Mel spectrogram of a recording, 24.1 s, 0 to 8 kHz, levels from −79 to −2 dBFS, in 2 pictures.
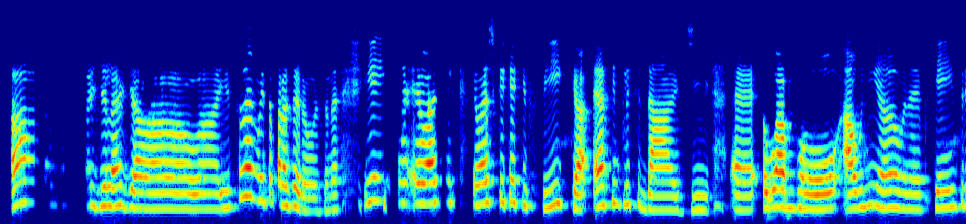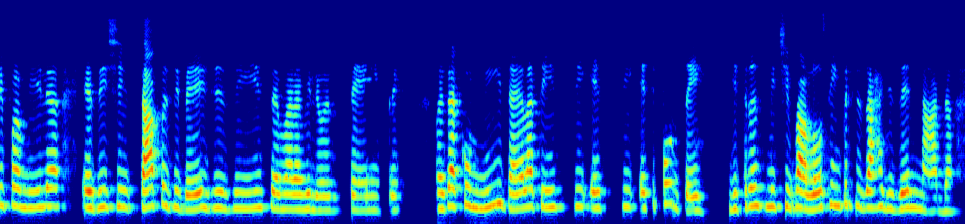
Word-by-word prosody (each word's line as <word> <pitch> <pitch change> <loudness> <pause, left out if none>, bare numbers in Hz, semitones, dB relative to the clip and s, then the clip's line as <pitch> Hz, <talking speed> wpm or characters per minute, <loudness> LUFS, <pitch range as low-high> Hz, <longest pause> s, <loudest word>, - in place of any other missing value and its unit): Ah, 290 +2 +4 0.6
ai 250 -1 -7
que 250 +2 0
legal! 210 -4 +2
Ah, 205 0 -3
isso 225 +6 -5
é 380 0 +8
muito 315 -3 -4
prazeroso, 190 -10 +1
né? 195 +1 -6 0.3
E, 295 - -4
eh, 280 -1 -4
eu 275 - +5
acho 280 +2 +8 0.4
eu 260 +1 0
acho 285 +1 +3
que 300 - -5
o - - -3
que 300 -1 0
que 260 -4 -5 0.2
fica 245 -1 +2
é 245 - +7
a 255 0 +4
simplicidade, 190 -9 -2 0.3
eh, 190 -1 0
o 225 +3 +5
amor, 210 -2 +5
a 205 +1 +7
união, 230 -1 0
né, 200 -1 -5
porque 220 +2 -8
entre 235 +3 -4
família 240 0 -2 0.3
existe 225 +1 -1
tapas 240 +1 +4
e 230 - -4
beijos 210 +1 -2
e 215 +1 -6
isso 230 0 -7
é 210 - +2
maravilhoso 200 -2 -3
sempre. 190 0 -9 0.4
Mas 210 +2 -1
a 245 - +6
comida 240 0 -2
ela 220 +4 +2
tem 230 -1 -4 0.3
esse 235 -1 -9
esse 220 +2 -6
esse 215 +3 -6
poder 210 -9 -5 0.3
de 205 +1 -5
transmitir 235 +1 -3
valor 210 -2 +5
sem 250 +2 -4
precisar 235 -3 -2
dizer 210 +1 0
nada. 175 -4 -6
220 Hz, 145 wpm, -23 LUFS, 205-245 Hz, 0.6 s, é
